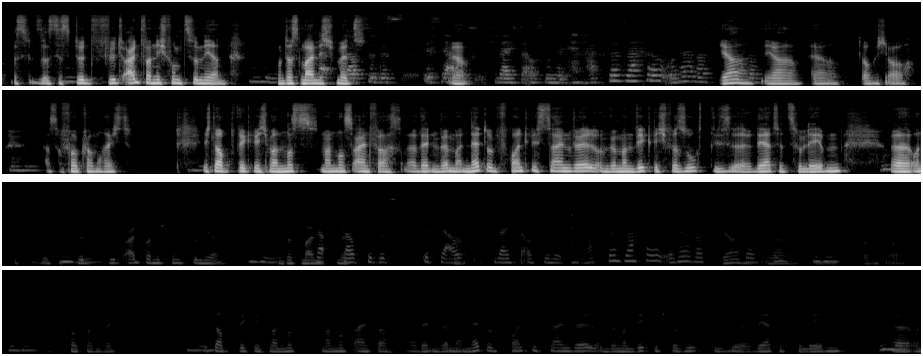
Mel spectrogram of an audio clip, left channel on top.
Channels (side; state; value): right; quieter; 33.7 dB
